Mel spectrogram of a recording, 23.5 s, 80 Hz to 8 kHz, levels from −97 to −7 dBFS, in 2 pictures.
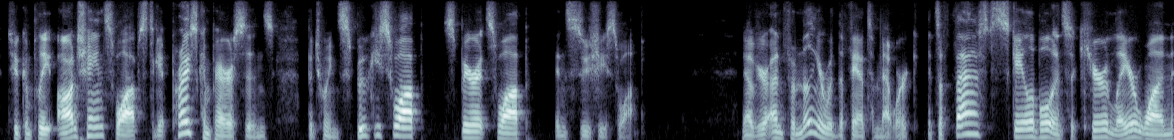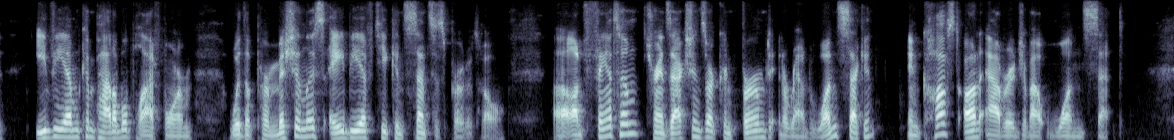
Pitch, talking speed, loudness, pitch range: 135 Hz, 150 wpm, -23 LUFS, 110-165 Hz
